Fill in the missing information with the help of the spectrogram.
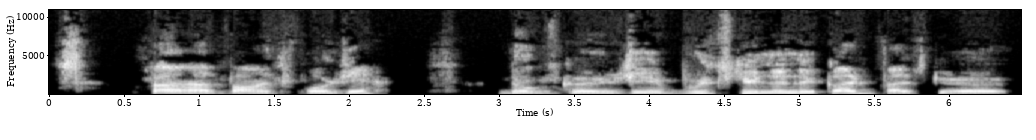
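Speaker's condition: Dystonia; onset in childhood

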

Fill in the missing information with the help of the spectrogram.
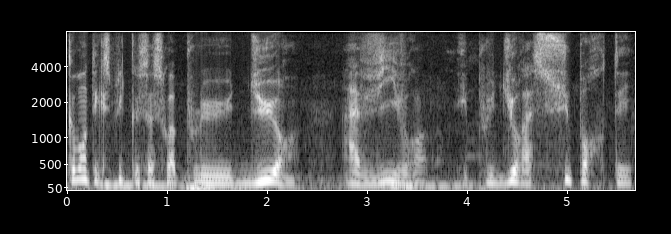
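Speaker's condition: No condition

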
